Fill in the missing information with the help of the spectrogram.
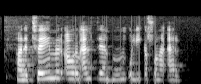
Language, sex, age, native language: Icelandic, female, 30-39, Icelandic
